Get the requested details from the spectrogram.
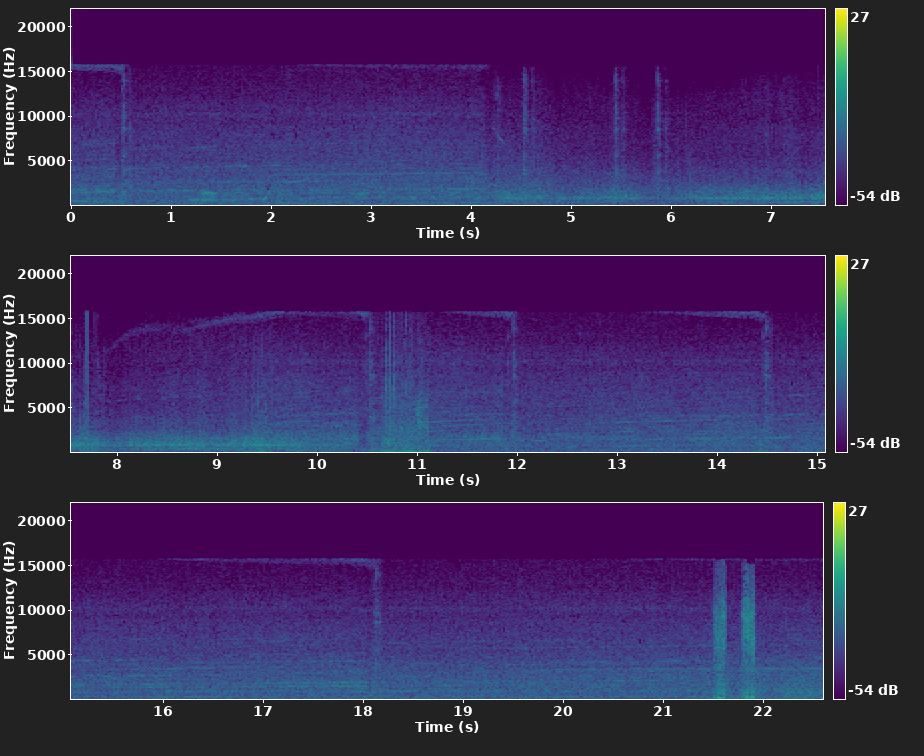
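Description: A racing car engine roars and changes pitch as the car shifts gears.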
